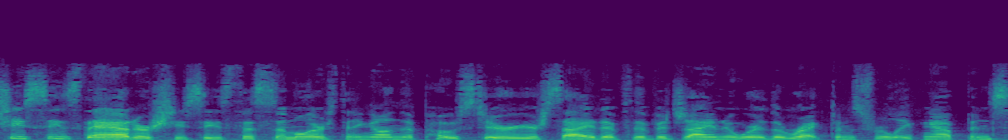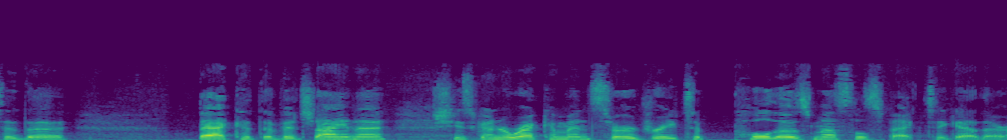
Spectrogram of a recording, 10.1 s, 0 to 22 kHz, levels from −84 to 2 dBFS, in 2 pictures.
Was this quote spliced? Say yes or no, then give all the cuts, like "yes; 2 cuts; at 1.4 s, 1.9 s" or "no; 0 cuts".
yes; 2 cuts; at 4.6 s, 7.2 s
